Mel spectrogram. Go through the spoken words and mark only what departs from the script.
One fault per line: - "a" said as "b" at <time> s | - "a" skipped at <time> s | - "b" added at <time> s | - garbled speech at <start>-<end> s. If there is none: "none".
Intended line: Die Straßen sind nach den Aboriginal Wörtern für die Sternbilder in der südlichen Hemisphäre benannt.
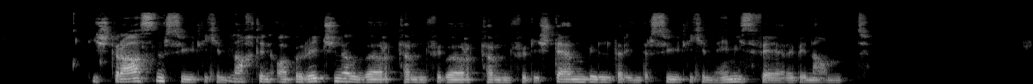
- "sind" said as "südlichen" at 1.6 s
- "Wörtern für" added at 4.5 s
